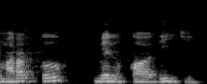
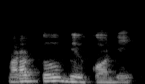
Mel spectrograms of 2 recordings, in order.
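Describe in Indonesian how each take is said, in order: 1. Kata terakhir berakhir dengan suku kata 'yi' yang ditambahkan. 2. Kata terakhir berakhir biasa dengan 'i' panjang. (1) "itu salah" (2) "Yang benar adalah"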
